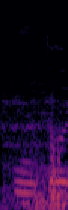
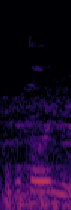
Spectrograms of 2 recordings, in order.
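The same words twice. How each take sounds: First: The stress falls on the first syllable. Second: The stress falls on the last syllable. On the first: The speaker calls it wrong. "hindi putol" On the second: The speaker calls it right. "mabilis ang accent putol"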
